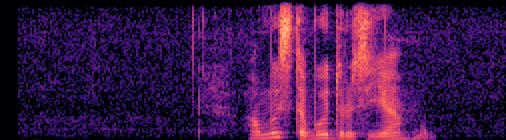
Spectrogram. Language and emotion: Russian, neutral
